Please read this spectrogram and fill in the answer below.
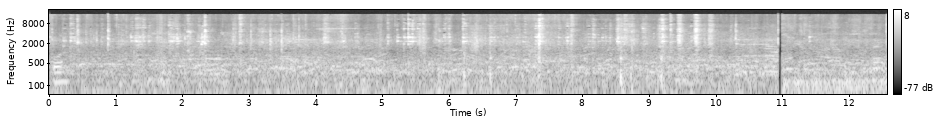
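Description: Indistinct chatter of a crowd of men talking in the background, with a few short sharp clicks, and a brief dropout near the end.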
